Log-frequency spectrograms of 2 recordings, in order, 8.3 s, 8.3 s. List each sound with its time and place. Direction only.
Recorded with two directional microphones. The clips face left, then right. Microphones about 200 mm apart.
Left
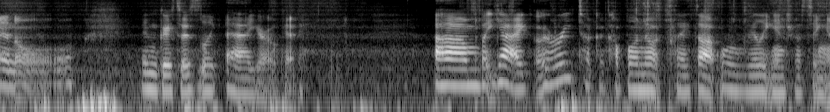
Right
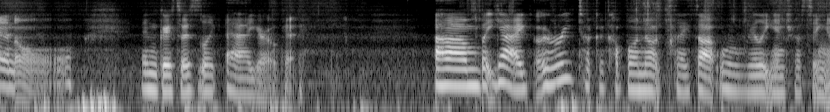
0.0 s speech: 55° right (ahead or behind)
4.4 s speech: 55° right (ahead or behind)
